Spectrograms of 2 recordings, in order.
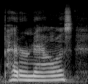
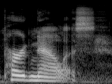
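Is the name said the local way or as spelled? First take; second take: as spelled; local. First: The name is pronounced the way it is spelled. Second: The name is pronounced the local Texan way. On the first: The speaker calls it wrong. "I don't know anybody in Texas that pronounce it Pedernales" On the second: The speaker calls it right. "We all say Pedernales"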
